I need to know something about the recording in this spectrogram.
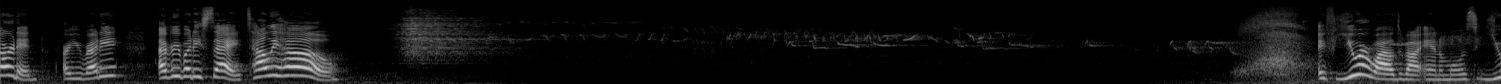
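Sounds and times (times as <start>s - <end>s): faint songbird chirps: 4.2s - 13.2s.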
